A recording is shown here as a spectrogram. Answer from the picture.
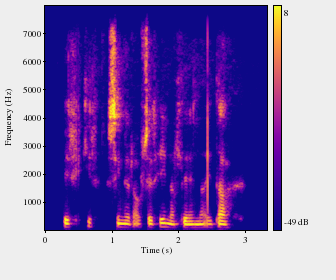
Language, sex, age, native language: Icelandic, male, 20-29, Icelandic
